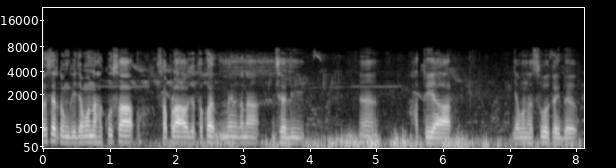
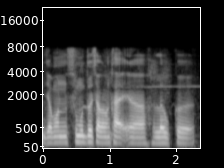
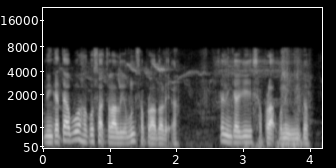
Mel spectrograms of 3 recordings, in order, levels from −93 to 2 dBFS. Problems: constant background noise, background conversations at intervals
